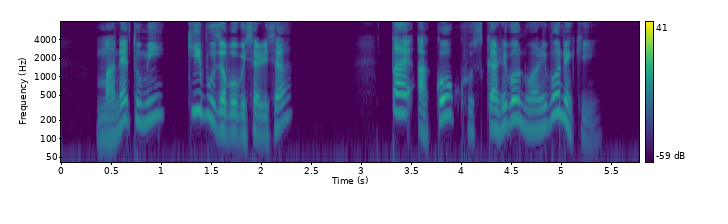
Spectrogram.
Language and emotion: Assamese, fearful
